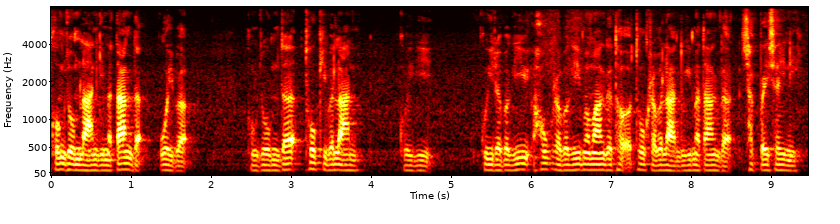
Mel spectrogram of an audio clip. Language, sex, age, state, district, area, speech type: Manipuri, male, 45-60, Manipur, Imphal West, rural, spontaneous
